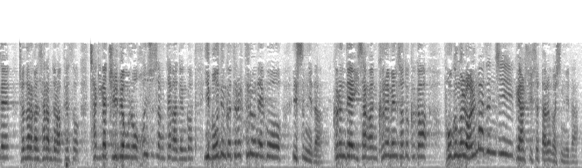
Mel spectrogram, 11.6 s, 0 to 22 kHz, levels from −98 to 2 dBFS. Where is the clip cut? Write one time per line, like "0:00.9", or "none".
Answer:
0:04.9
0:06.6
0:07.5
0:10.3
